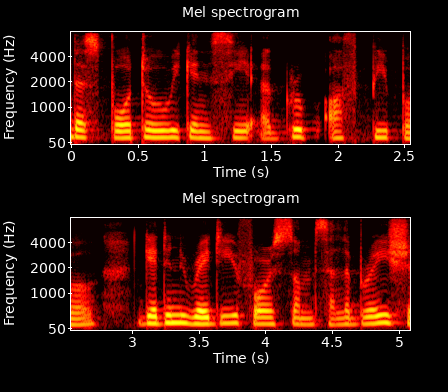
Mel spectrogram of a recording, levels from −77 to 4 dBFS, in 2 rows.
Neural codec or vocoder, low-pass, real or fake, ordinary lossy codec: codec, 16 kHz, 1 kbps, X-Codec, HuBERT features, trained on LibriSpeech; none; fake; none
